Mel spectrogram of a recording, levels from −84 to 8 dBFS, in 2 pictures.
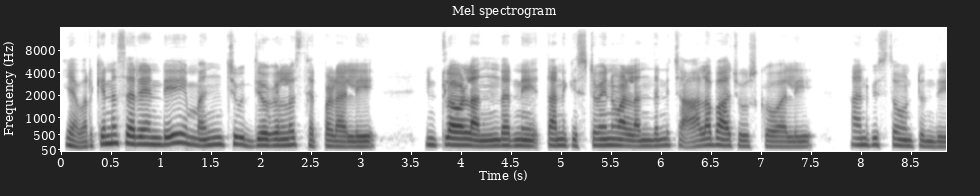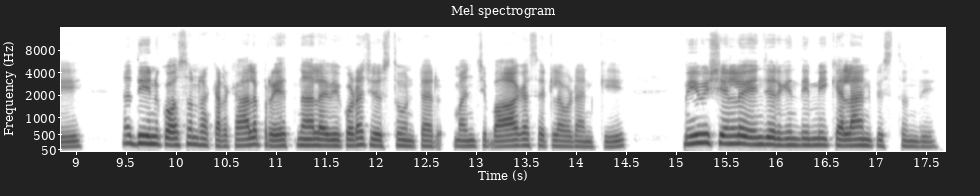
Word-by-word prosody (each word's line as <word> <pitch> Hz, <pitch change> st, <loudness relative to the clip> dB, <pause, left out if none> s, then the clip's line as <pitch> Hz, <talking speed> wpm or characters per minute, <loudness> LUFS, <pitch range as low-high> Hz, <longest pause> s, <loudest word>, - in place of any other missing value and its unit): ఎవరికైనా 170 Hz, -, +1 dB
సరే 225 Hz, -2 st, +5 dB
అండి, 210 Hz, +2 st, +3 dB, 0.3 s
మంచి 200 Hz, +4 st, 0 dB
ఉద్యోగంలో 185 Hz, +2 st, +2 dB
స్థిరపడాలి. 155 Hz, -4 st, 0 dB, 0.6 s
ఇంట్లో 195 Hz, +1 st, +3 dB
వాళ్ళందరినీ, 175 Hz, -1 st, +4 dB, 0.2 s
తనకిష్టమైన 185 Hz, +1 st, 0 dB
వాళ్ళందరిని 170 Hz, +2 st, +1 dB
చాలా 170 Hz, +4 st, 0 dB
బా 185 Hz, -, +5 dB
చూసుకోవాలి 150 Hz, -2 st, -4 dB, 0.5 s
అనిపిస్తూ 195 Hz, 0 st, -4 dB
ఉంటుంది. 150 Hz, -3 st, -4 dB, 0.6 s
అ -, -, -1 dB
దీనికోసం 220 Hz, -3 st, +2 dB
రకరకాల 175 Hz, +1 st, -2 dB
ప్రయత్నాలవీ 175 Hz, 0 st, +1 dB
కూడా 185 Hz, +2 st, +1 dB
చేస్తూ 170 Hz, 0 st, -3 dB
ఉంటారు. 160 Hz, 0 st, -6 dB, 0.2 s
మంచి 160 Hz, +1 st, -5 dB
బాగా 170 Hz, +3 st, +2 dB
సెటిల్ 165 Hz, -1 st, -6 dB
అవ్వడానికి. 145 Hz, -1 st, -8 dB, 0.7 s
మీ 230 Hz, -, +3 dB
విషయంలో 235 Hz, -1 st, +3 dB
ఏం 210 Hz, -, 0 dB
జరిగింది? 190 Hz, -1 st, -1 dB
మీకెలా 180 Hz, -2 st, +1 dB
అనిపిస్తుంది? 160 Hz, -3 st, -8 dB
175 Hz, 110 wpm, -22 LUFS, 160-190 Hz, 0.7 s, సరే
